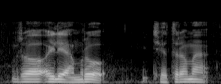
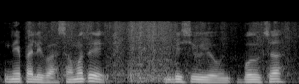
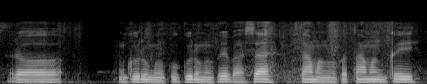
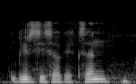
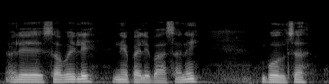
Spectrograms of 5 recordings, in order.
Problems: none marked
